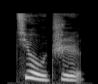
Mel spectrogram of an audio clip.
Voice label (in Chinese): "救治", Chinese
